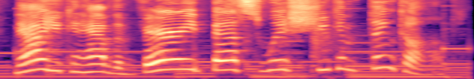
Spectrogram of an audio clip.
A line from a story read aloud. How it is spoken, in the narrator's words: she cried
